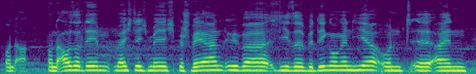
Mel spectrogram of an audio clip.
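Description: Man as a mellow, cheeky, pestering prisoner. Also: high-pitched, level tone, measured pace, soft background music. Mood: indignant. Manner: hesitant, meandering, politely insistent. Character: chatty, cheekily polite male prisoner pestering his guards.

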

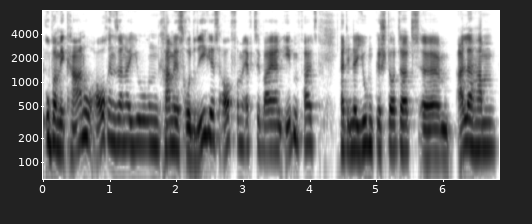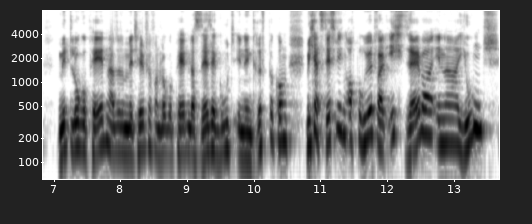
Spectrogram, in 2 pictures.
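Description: A man's voice: a little high, fairly quick, few pauses. A middle-aged man co-hosting a casual football discussion, explaining things earnestly and at length. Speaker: podcast co-host.

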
